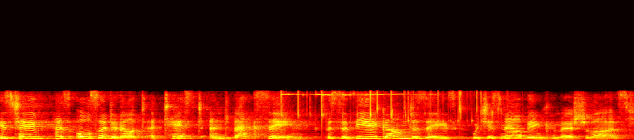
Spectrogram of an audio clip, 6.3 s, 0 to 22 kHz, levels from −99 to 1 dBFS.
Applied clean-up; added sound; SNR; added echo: none; Chink, clink; 15 dB; reverberation time 0.4 s.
